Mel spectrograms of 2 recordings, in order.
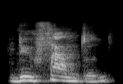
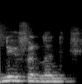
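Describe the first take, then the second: First: Every part is pronounced as it is spelled. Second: It is not pronounced as it is spelled. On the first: The speaker calls it wrong. "pronounces Newfoundland the way it is spelled" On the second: The speaker calls it right. "The correct pronunciation is Newfoundland"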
